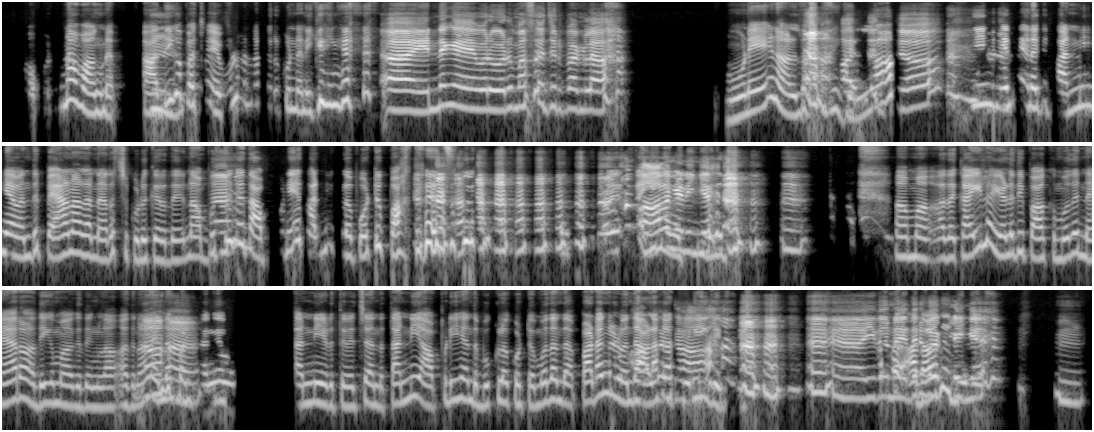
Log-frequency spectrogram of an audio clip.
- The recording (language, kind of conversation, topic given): Tamil, podcast, குழந்தைகளின் திரை நேரத்திற்கு நீங்கள் எந்த விதிமுறைகள் வைத்திருக்கிறீர்கள்?
- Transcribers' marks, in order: distorted speech; laughing while speaking: "நினைக்கிறீங்க"; laughing while speaking: "ஆ, என்னங்க ஒரு ஒரு மாசம் வச்சிருப்பாங்களா?"; chuckle; laughing while speaking: "அச்சச்சோ! ம்"; laughing while speaking: "அ"; other noise; laughing while speaking: "பாவங்க நீங்க! ம்"; laughing while speaking: "பாக்குறேன். சொல்லி"; laugh; in English: "புக்ல"; laugh; laughing while speaking: "இத நான் பார்க்கலேங்க. ம்"; unintelligible speech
